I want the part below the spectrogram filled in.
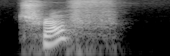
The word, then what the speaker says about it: trough: Euh, euh, deux mots qui se ressemblent énormément, par exemple euh, T-R-O-U-G-H et T-H-R-O-U-G-H se prononcent de façon complètement différente. Truff et through. Donc le O-U-G-H peut avoir deux sons complètement différents. F comme dans truff et OU comme dans through.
